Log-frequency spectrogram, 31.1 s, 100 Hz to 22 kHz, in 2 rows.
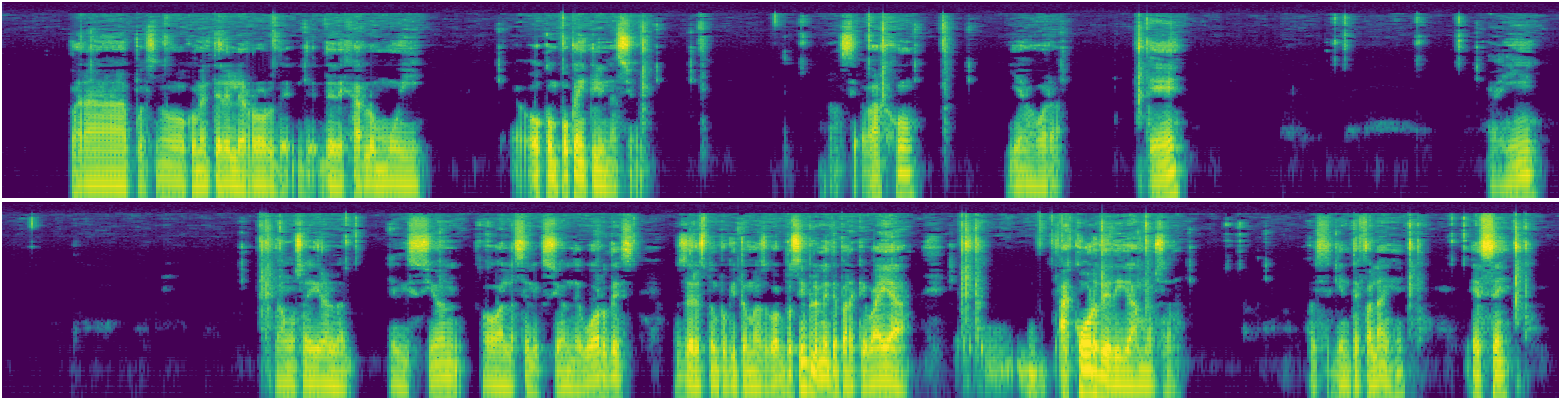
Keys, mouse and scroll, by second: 2.0-3.3 drag, 3.4-5.5 middle drag, 6.0 click, 6.9 shift+middle click, 8.3 click, 9.5 shift+middle click, 10.3 middle click, 11.7 e, 13.7 click, 14.5-18.5 drag, 18.5 ctrl+Tab, 19.4 click, 19.8 middle click, 20.7 right click, 21.0-22.1 middle drag, 22.2 click, 23.1-25.6 middle drag, 25.5 ctrl+Tab, 26.4 click, 27.0-28.0 shift+middle drag, 28.2 shift+right click, 28.6 shift+middle click, 29.2 click, 30.0 s, 30.4 click, 31.0 e.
